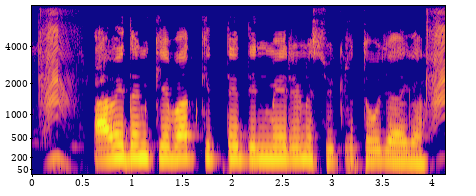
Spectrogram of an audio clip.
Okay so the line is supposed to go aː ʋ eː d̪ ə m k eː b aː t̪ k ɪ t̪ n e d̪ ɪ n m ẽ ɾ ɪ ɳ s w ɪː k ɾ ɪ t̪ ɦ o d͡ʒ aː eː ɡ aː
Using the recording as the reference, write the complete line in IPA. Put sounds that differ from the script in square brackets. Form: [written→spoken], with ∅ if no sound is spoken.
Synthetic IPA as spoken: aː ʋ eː d̪ ə [m→n] k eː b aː [t̪→d̪] k ɪ t̪ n e d̪ ɪ n m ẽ ɾ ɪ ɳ s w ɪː k ɾ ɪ t̪ ɦ o d͡ʒ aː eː ɡ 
